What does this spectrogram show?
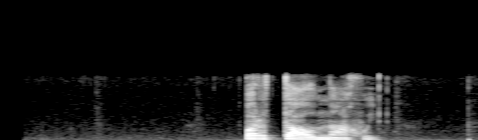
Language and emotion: Russian, angry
